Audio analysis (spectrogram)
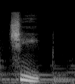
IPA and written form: ʧip (Cheap)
